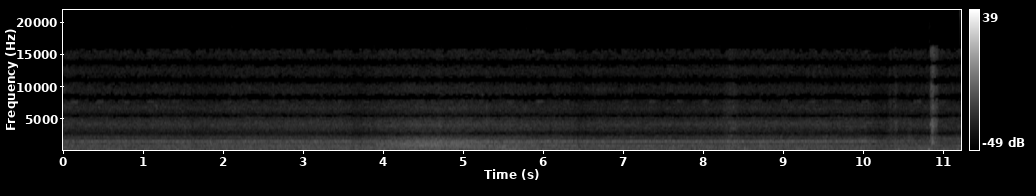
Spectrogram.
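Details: 1999 Toyota Camry idling in park with AC on: petrol engine idles rough with fan hiss, uneven stumbles and pops under AC load; with AC off, revving bogs down then picks up.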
